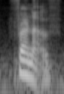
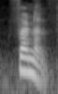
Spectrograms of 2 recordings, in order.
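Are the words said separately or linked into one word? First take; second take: linked; linked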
